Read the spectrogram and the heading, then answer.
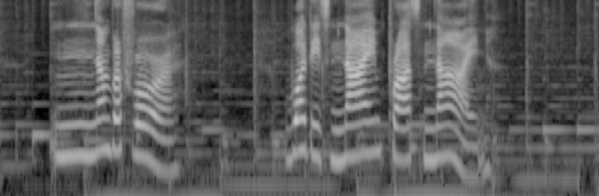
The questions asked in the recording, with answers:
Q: What is 9 plus 9?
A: Equals 18.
